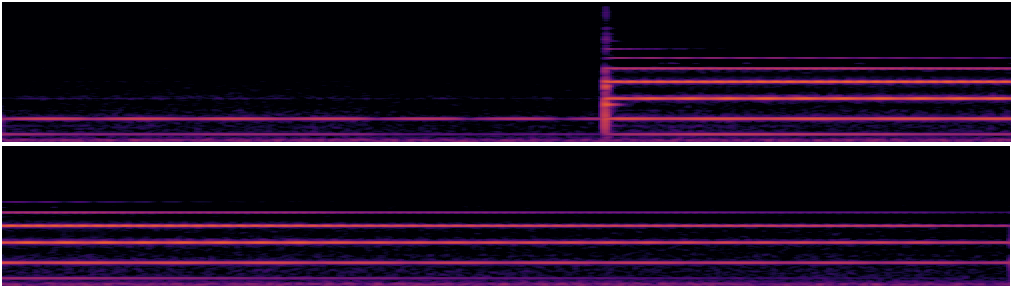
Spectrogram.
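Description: Hand-held singing bowl ringing with a slowly wavering hum, then struck once with its wooden mallet about three seconds in, sounding a bright, layered ring that slowly fades.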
